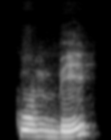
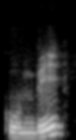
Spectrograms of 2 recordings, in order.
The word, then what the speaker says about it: Kombe: Euh ça s'écrit comme le défi et mon nom c'est Combé. Et chez nous euh comme je suis des nationalités congolaise, nous avons un postom et le mon nom c'est Kombé et mon postom c'est.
